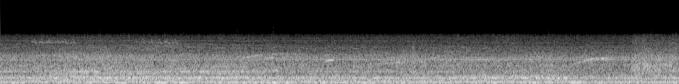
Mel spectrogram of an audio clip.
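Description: Spinning amusement ride running: a steady mechanical drone with a constant hum as its cars sweep around.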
